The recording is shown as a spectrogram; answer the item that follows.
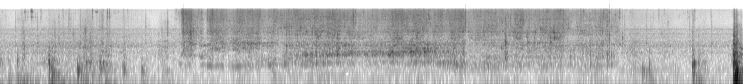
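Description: Water poured from a bucket into a five-gallon plastic bucket of gravel material: a few light knocks, then a steady splashing pour starting about four seconds in and lasting about nine seconds before it tails off.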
